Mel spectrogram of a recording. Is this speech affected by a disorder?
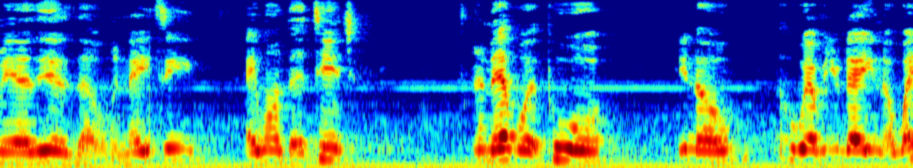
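Yes: cerebral palsy; not paralyzed, can stand.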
